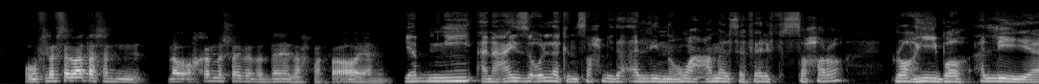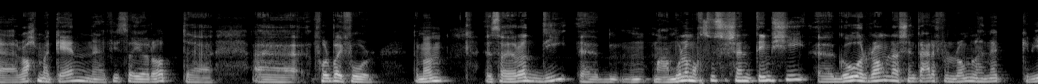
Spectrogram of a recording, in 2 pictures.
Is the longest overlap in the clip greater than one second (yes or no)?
no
